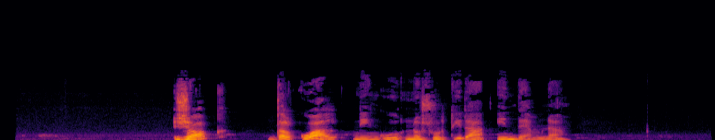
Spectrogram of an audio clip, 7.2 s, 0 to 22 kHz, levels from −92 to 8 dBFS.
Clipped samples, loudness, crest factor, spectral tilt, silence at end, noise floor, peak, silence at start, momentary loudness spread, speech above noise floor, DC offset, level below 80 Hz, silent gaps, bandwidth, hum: under 0.1%; -22 LUFS; 22 dB; -5.5 dB/octave; 1.5 s; -69 dBFS; -2 dBFS; 1.75 s; 16 LU; 47 dB; under 0.1%; -78 dBFS; none; 10 kHz; none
